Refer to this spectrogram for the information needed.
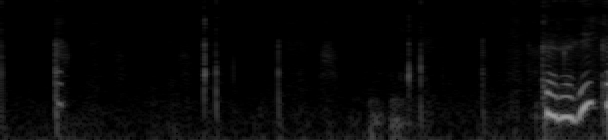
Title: Good morning baby! With a hiccup😊😊😊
